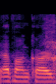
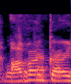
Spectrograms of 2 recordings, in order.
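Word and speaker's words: avant-garde: This is a surrealist and also Oh, I said avang guard. Avantgard surrealist. Yes. Yeah. Poem inspired by pop culture. Mhm. If you say it like that, it's better, right?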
